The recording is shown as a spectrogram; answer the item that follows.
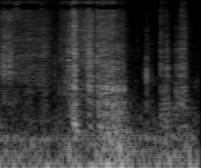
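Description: Rustling and scraping of a paper planting chart and a clear plastic humidity dome as they are handled and lifted off a seed-starting tray, in a few uneven scrapes.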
